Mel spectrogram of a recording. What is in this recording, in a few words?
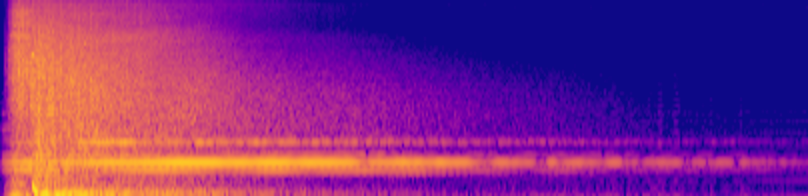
Protective Shell Cast; Warframe; Citrine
